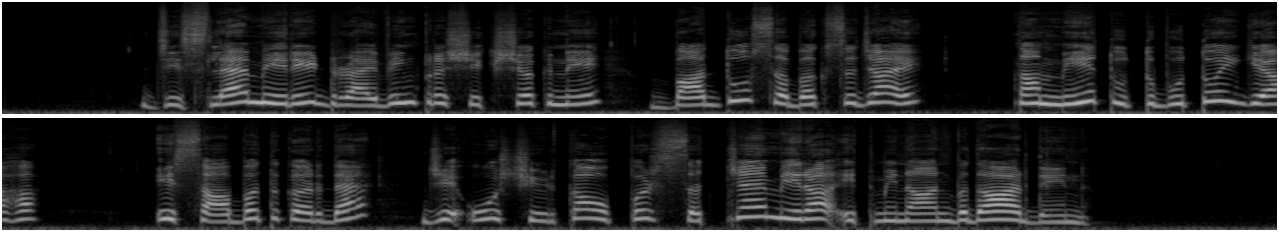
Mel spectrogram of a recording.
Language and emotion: Dogri, surprised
